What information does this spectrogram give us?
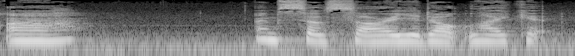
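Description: A woman voicing a young newlywed wife who chatters in a quick, breathless, pleading way during a short story reading. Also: medium pitch, fairly even intonation, slight background noise, voice pushed up, lightly acted. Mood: fretful.

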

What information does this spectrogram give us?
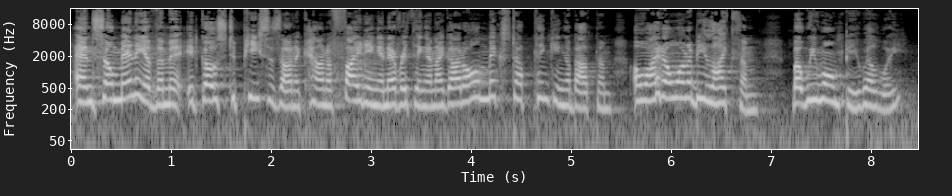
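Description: A woman voicing a young newlywed wife who chatters in a quick, breathless, pleading way during a short story reading. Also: high voice, pitched above the performer's own voice, close to an everyday voice. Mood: fretful.

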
